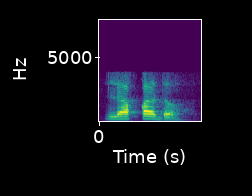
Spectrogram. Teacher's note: دلته هم په دال قلقلا ده، ځکه چې په دال سکون دی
